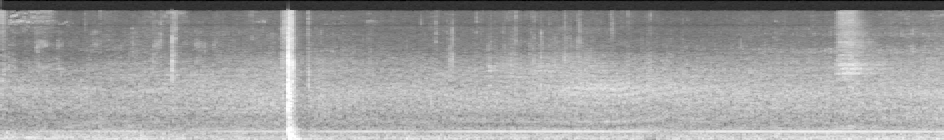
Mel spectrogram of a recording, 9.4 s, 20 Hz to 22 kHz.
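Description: Steady low hum of the diesel Chrysler 300 limousine idling, with a single sharp click about three seconds in.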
